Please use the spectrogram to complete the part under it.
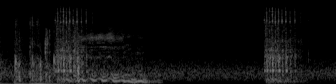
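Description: A horse in the video game Tavern Manager Simulator gives a loud, close whinny lasting about a second, followed by a pause and a short burst of clip-clop or mechanical clatter; no speech.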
